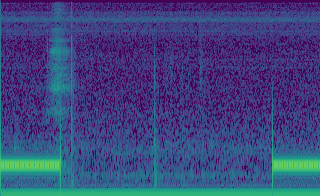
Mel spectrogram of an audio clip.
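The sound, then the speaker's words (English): A telephone line tone on a call placed to someone's mother: a steady mid-pitched tone that cuts off after about a second, leaving a gap of about three seconds with a few faint clicks, then resumes at the end. “So Alyssa's getting a call from her mother.”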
